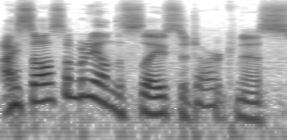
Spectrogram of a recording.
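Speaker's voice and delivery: voice cracking. Speaker starting to tell about a Reddit post: voice cracking. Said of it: "I don't know why my voice cracked there".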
